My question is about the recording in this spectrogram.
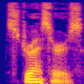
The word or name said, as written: stressors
